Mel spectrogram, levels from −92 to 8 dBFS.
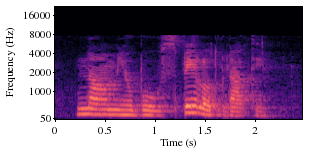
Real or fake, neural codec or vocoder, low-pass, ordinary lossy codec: real; none; 10.8 kHz; AAC, 24 kbps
